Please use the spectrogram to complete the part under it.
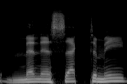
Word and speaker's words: meniscectomy: We were talking about Dyson Daniels, whom the Pelicans decided, I guess he decided with the Pelicans to have the meniscectomy. Doc, am I saying that right? – That's right. That's exactly how you say it, which is trimming out some of the meniscus.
